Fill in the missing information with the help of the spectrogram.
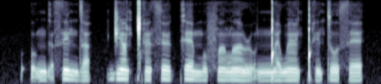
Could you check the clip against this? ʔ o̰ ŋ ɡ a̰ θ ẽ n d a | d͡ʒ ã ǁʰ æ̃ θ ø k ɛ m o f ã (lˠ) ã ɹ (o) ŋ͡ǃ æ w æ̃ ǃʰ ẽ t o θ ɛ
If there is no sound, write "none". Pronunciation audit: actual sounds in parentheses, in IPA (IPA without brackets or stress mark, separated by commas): lˠ, o̰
